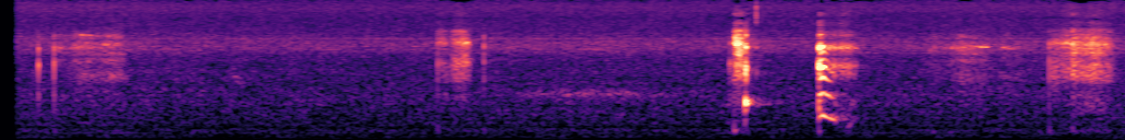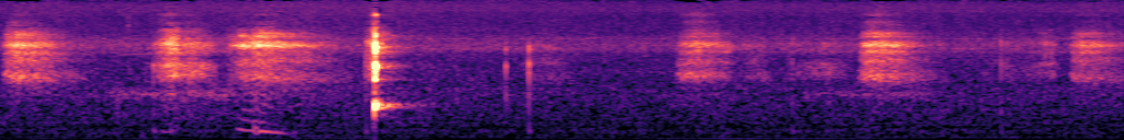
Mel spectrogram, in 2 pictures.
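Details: Baby recorded on his due date with hiccups: several brief, sharp hiccup sounds at irregular intervals in a quiet room, with soft baby noises between them.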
